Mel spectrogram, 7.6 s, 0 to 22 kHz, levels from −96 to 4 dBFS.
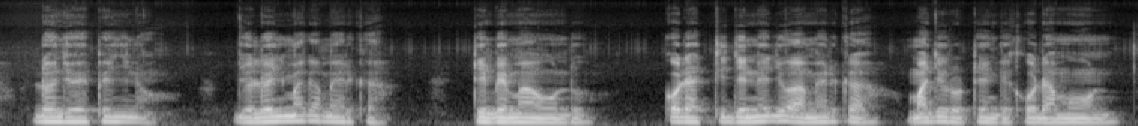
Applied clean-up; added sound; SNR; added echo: none; none; none; none.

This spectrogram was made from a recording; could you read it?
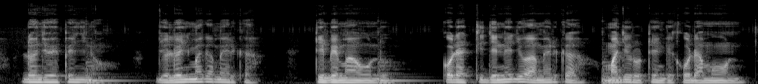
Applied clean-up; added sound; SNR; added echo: none; Bowed string instrument; 14 dB; none.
